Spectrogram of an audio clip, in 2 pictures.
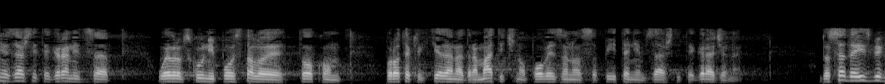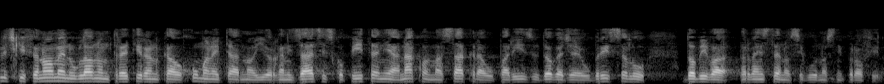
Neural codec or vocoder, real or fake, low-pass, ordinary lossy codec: none; real; 5.4 kHz; none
